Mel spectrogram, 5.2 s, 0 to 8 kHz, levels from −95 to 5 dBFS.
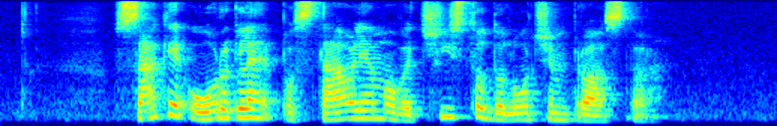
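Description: Nothing in this speech recording stood out as a technical fault on listening.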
